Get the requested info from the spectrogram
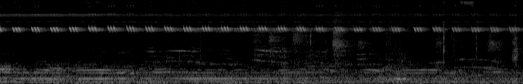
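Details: Evening chorus of crickets in a rural village at dusk and night: very regular, sharp, high chirps repeating roughly three times a second, clear and dominant over a quiet low rumble.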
